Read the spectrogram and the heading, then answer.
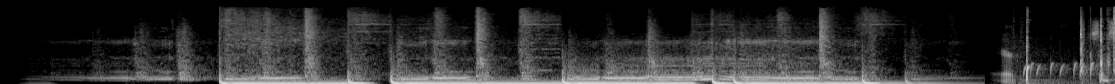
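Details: Loud music with deep, droning bass and a pulsing beat fills the recording, joined by vocals. No bird or other animal calls can be picked out.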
